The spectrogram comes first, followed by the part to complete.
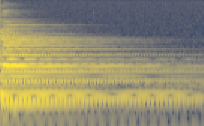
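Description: Acoustic guitar A minor chord, fretted with a capo at the first fret, ringing out after a single strum and slowly fading away.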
